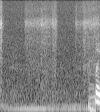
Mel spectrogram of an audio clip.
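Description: Faint, steady rustling hiss of a long section of detangled hair being handled with the fingers, over a low room hum.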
